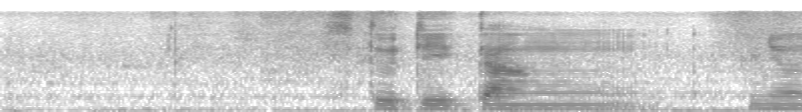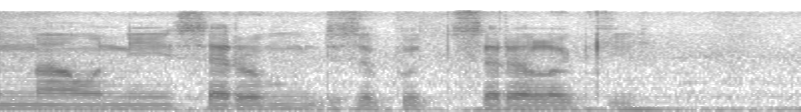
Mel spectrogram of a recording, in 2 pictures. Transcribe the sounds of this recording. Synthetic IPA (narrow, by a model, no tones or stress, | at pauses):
st̪ud̪ikaŋ | ɲonauniseɾʊmd̪isəb̥ʊt̪̚seɾoloɡi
